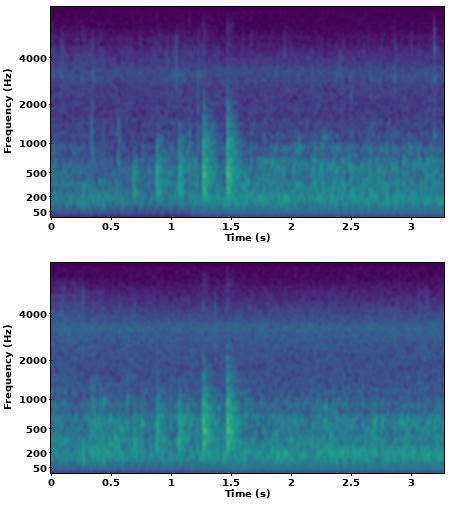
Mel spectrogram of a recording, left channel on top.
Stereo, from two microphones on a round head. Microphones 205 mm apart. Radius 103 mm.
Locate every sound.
0.7 s knocking: 5° left (ahead or behind), 0.8 m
